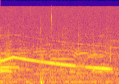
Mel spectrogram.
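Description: A fairly faint siren in a slow wail. Its pitch peaks just after the start, then glides slowly down through the rest.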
